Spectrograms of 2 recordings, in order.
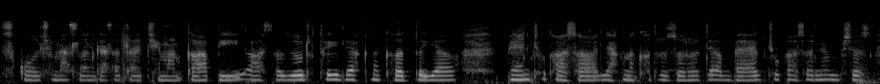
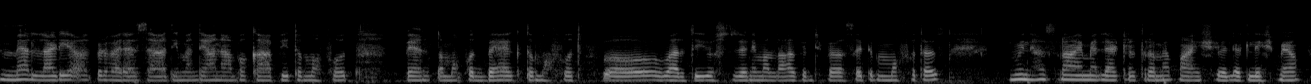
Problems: none marked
